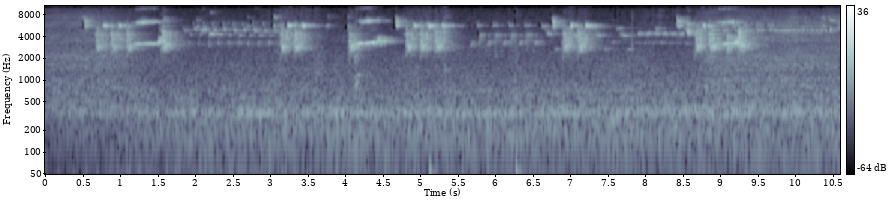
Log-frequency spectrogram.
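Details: Goldfinches breeding quietly in a 1.20 cage sing short bursts of high, jingling twitter phrases, one every one to two seconds, separated by brief pauses.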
